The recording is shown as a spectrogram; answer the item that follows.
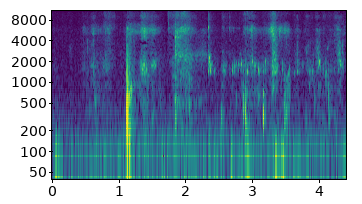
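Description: Faint clicks and knocks of a thin wooden stick stirring dark liquid in a plastic bucket, the loudest tap about a second in.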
